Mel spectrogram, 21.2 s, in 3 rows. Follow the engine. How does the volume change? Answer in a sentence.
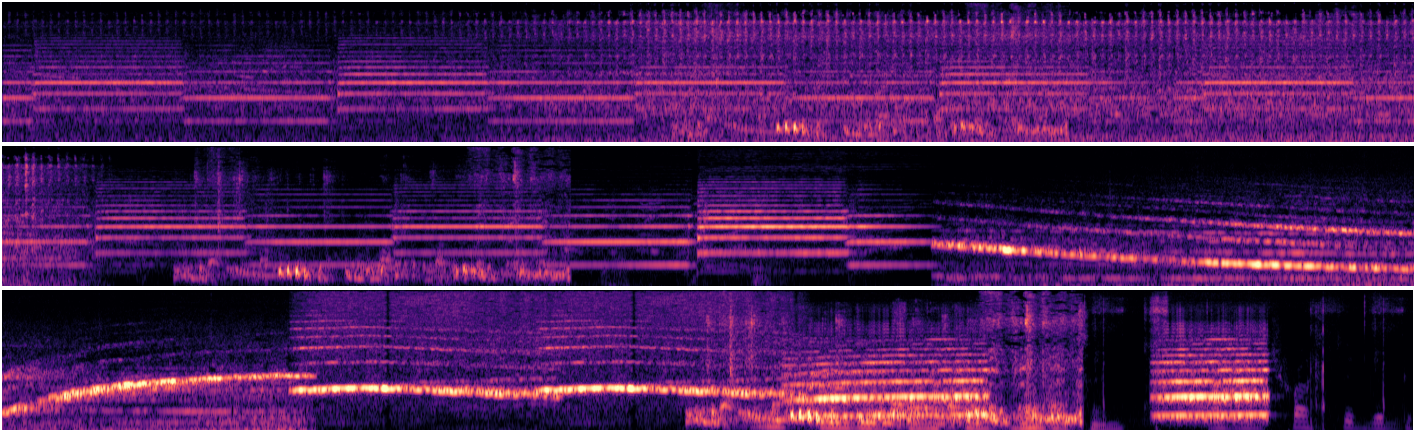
The loudness of the engine goes up.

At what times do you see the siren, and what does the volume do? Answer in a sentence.
You can hear the siren from 0.0 to 20.8 s, getting louder.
